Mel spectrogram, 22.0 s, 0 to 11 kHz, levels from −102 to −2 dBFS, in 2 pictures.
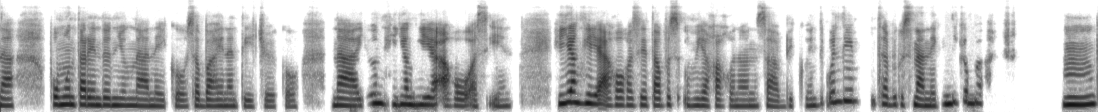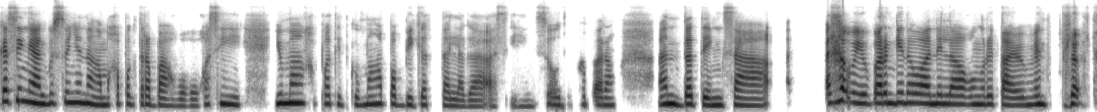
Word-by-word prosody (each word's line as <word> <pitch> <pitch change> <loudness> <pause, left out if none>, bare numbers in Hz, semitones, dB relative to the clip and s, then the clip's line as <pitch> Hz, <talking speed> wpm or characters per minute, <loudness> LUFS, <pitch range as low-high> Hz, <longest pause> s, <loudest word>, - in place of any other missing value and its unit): na 200 -1 -2 0.3
pumunta 230 0 +2
rin 215 -1 +1
do'n 215 0 0
'yong 205 0 -2
nanay 190 -1 -4
ko 185 -1 -8
sa 190 +2 -6
bahay 190 0 -3
ng 190 -1 -6
teacher 175 -1 -11
ko. 175 - -12 0.4
Na, 200 -2 +1
'yon, 265 +5 +1
hiyang-hiya 225 -1 +1
ako, 195 -1 -1
as 180 - -8
in 185 +1 -10 0.4
hiyang-hiya 270 -1 +4
ako. 215 0 -3
Kasi, 215 +1 -6
tapos 205 +1 -4
umiyak 200 -2 -6
ako 190 -1 -7
non, 185 0 -7
sabi 180 -1 -8
ko 195 - -17
hindi 305 +11 -3 0.2
sabi 240 -3 -3
ko 225 - -9
sa 220 -1 0
nanay 190 -1 -1
ko, - - -26
hindi 275 - -6
ka 315 - -6
ba 265 -1 -2 0.8
hmm. 230 +2 +5
Kasi 330 +2 +4
nga 290 -4 +7
gusto 275 +3 -2
niya 290 -2 +4
na 255 - +4
nga 215 - +1
makapagtrabaho 225 -4 -3 0.2
ako, - - -6
kasi 245 -2 0 0.3
'yong 265 0 +5
mga 275 0 +4
kapatid 255 -3 -7
ko 225 - -5
mga 240 +3 0
pabigat 225 -1 -4
talaga, 185 -3 -6
as 180 - -10
in. 175 0 -15
So, 225 +1 -7
di 210 - -11
ba 235 - -12
parang, 215 0 -3 0.4
ang 245 +1 +5
dating 215 -2 +2
sa 205 -2 0 0.6
alam 315 +3 +6
mo - - +1
'yon, 265 - +1
parang 275 +1 +6
ginawa 275 -1 +3
nila 250 -1 +3
akong 240 +1 0
retirement 230 0 +1
plan, 255 -3 +3
225 Hz, 195 wpm, -21 LUFS, 200-255 Hz, 0.8 s, nga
